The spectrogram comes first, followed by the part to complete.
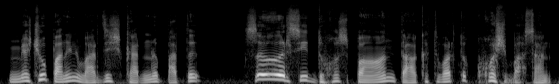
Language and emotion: Kashmiri, happy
